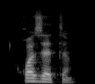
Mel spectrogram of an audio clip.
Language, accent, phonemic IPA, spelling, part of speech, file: French, France, /kʁwa.zɛt/, croisette, noun, LL-Q150 (fra)-croisette.wav
- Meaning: crosswort (Cruciata)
